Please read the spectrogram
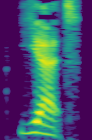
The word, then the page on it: yet: female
